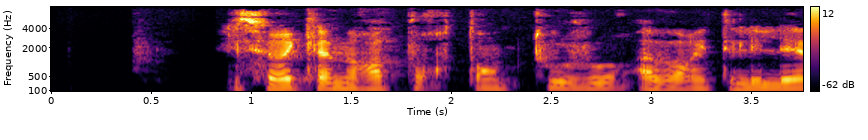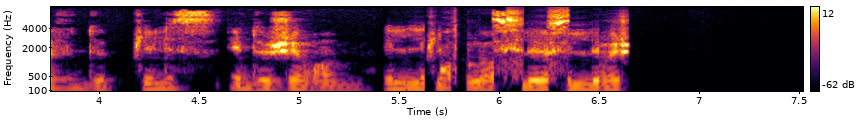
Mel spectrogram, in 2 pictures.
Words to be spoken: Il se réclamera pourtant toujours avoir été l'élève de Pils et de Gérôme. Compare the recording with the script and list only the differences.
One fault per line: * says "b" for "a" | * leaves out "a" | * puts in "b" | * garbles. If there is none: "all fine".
* garbles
